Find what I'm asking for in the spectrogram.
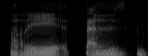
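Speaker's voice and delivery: clumsy, soft, put-on cartoon narrator voice. Waiting for gas to grow in a game, trying the SpongeBob narrator voice. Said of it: "I was trying to do the SpongeBob narrator voice".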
